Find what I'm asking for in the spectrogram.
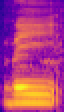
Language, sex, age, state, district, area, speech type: Bodo, female, 60+, Assam, Udalguri, rural, spontaneous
